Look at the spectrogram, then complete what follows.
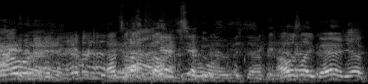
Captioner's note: audience laughs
